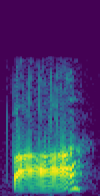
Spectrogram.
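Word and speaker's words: phở: I call it pho. Some say pho. And I love it, by the way. I've been told by a Vietnamese friend of mine that the proper pronunciation is pho with an ascending A.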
